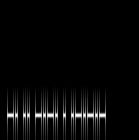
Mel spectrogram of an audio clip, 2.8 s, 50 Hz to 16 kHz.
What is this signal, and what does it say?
Morse code, heard as a keyed tone, about 30 wpm, 700 Hz. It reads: NICE.
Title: Sentences from Top 1200 Words 30wpm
